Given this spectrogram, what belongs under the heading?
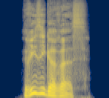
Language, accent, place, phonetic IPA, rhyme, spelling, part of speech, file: German, Germany, Berlin, [ˈʁiːzɪɡəʁəs], -iːzɪɡəʁəs, riesigeres, adjective, De-riesigeres.ogg
- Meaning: strong/mixed nominative/accusative neuter singular comparative degree of riesig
